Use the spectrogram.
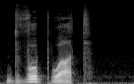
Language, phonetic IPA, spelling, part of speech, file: Polish, [ˈdvupwat], dwupłat, noun, Pl-dwupłat.ogg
